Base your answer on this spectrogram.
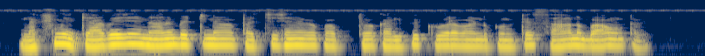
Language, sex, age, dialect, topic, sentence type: Telugu, male, 31-35, Telangana, agriculture, statement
